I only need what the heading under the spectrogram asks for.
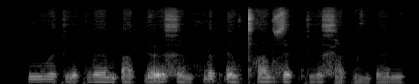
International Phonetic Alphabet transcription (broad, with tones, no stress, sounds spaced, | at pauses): ŋ u˧ ə̯ k ɨ̰˧˨ ə̯ k w əː˧ m ʔ a˨˩ t̚ ɗ ə̰ː˧˥ x ə˨˩ m h w ə˦˥ p̚ ɗ ə˨˦ w t̪ʰ a˧ w z ə˦˥ t̚ k ɨ˨˦ ə̯ x a˨˩ t̚ v i˧˩ ʔ ə˧ n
